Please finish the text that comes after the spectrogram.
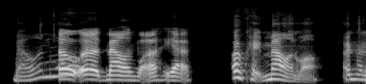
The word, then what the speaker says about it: Malinois: Malinois? Oh, Malinois, yeah.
